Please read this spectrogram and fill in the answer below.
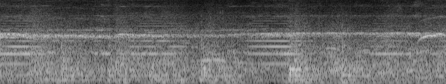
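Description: A walking crowd in a street, with a high, sustained tone over it that bends slightly up and down in pitch.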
